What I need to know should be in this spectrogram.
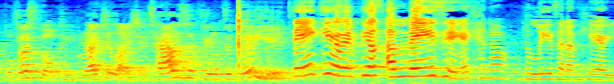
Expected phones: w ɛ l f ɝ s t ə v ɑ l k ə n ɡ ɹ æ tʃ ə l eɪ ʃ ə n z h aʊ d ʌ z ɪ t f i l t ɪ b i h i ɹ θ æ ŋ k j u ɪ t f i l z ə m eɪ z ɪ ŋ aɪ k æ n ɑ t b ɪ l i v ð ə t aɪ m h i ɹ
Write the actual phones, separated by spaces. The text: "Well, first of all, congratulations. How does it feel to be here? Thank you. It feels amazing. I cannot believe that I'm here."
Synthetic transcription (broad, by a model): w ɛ l f ɝ s t ə v ɑ l k ə n ɡ ɹ æ tʃ ə l eɪ ʃ ə n z h aʊ d ʌ z ɪ t f i l t ɪ b i h i ɹ θ æ ŋ k j u ɪ t f i l z ə m eɪ z ɪ ŋ aɪ k æ n ɑ t b ɪ l i v ð ə t aɪ m h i ɹ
